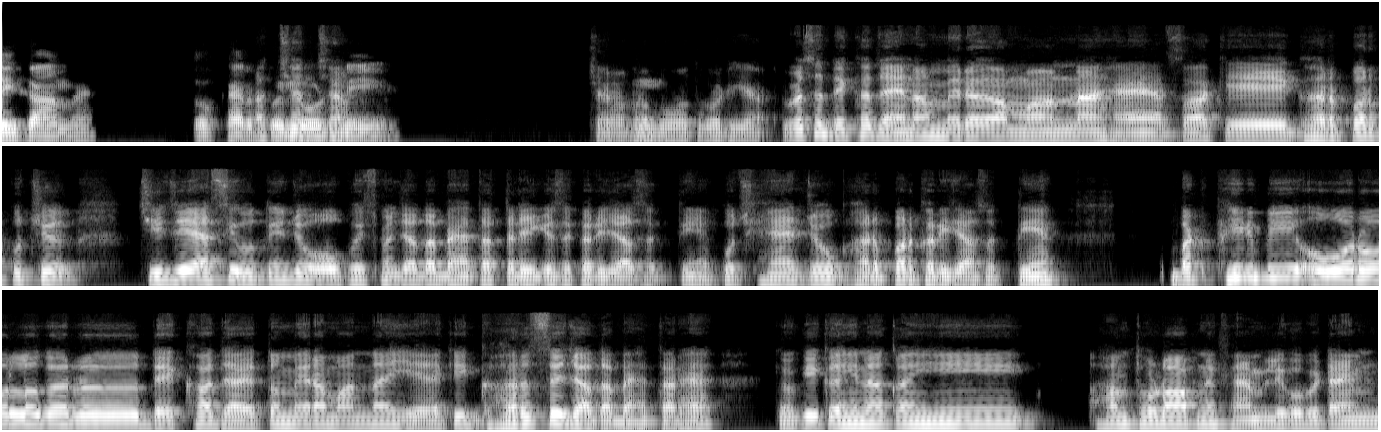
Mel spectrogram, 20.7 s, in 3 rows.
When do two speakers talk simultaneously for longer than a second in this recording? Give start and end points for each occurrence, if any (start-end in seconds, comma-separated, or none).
none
